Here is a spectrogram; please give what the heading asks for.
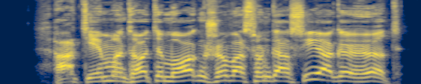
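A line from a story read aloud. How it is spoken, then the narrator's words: Shouted across the room. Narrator (German): schrie er durch den Raum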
